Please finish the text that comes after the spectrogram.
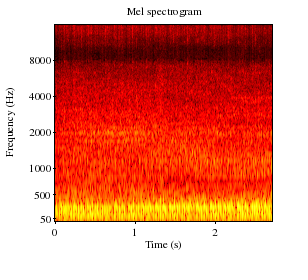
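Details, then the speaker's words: Suburban garden tractor (1968 Hydro-Trac 12 or circa-1974 SS16) engine running after fresh gas and a 30-minute run, holding a smooth, even idle with a steady low drone and no misses; best it has run since owned; normal idle. "that's the best it's ran since I've owned it I think with some fresh gas and maybe changing the plugs and cleaning the points and the few things that should run really well"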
